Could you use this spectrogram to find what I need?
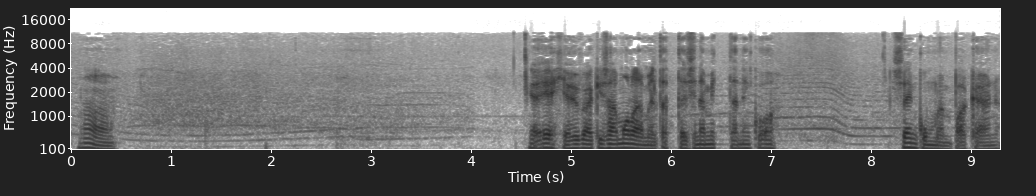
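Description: A racing car engine whines at high revs and shifts pitch.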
